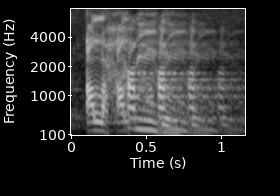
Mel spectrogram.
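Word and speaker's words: الحمد: আলহামদুলিল্লাহি রাব্বিল আলামিন আলহামদু এই গলার ভেতর থেকে এটা উচ্চারণ করবেন আলহামদু আলহামদুলিল্লাহ মানে হচ্ছে সমস্ত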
